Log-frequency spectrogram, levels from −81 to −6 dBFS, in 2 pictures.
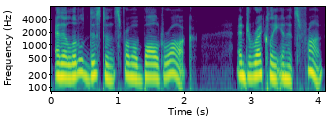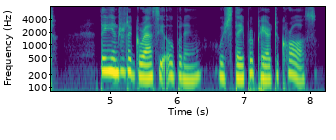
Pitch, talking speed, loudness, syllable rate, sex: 185 Hz, 170 wpm, -17 LUFS, 5.4 syllables/s, female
